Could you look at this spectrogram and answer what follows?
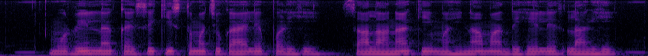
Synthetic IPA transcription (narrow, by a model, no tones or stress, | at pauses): mʊɾillakəɪsekist̪mẽt͡ʃʊkaːelepəɽiɦisaːlaːnakiməɦinamãd̪eɦelelaːɡɦi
